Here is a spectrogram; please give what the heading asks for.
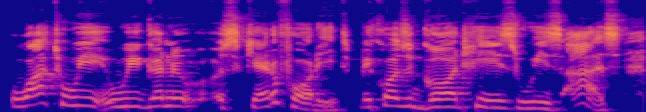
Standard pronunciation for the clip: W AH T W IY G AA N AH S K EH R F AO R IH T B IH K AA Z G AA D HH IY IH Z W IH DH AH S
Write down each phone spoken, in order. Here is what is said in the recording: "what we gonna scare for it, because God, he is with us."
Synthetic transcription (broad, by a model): W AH T W IY G AA N AH S K EH R F AO R IH T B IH K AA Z G AA D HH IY IH Z W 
